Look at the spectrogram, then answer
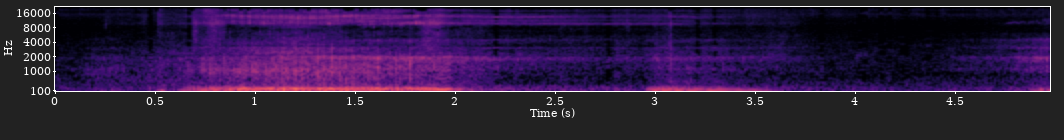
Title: Snore breakdown01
